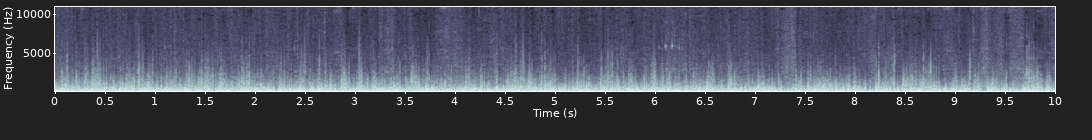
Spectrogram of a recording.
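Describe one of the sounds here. Traffic rumbles steadily along a nearby road.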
